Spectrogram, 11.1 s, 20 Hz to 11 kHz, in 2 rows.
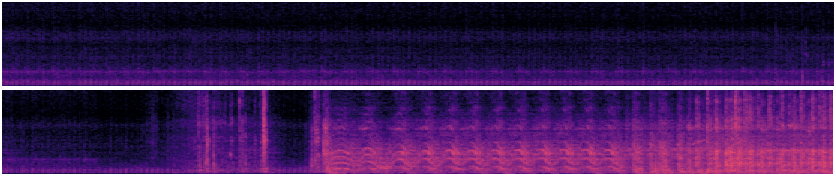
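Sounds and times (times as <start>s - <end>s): diesel engine cranking and running rough: 7.6s - 11.0s.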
